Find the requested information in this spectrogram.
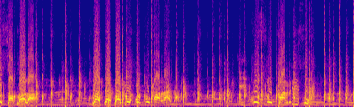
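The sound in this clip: A church audience claps during prayer, with sharp, rhythmic claps landing in quick succession beneath voices praying aloud.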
